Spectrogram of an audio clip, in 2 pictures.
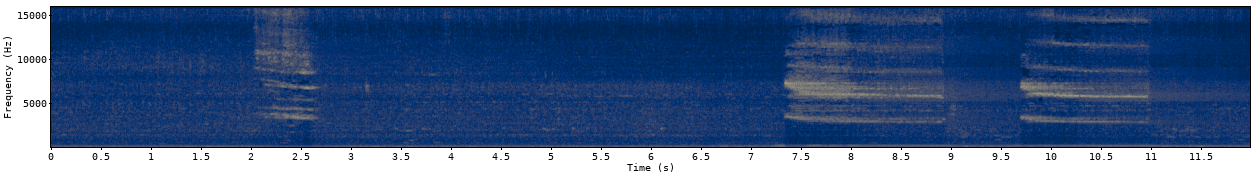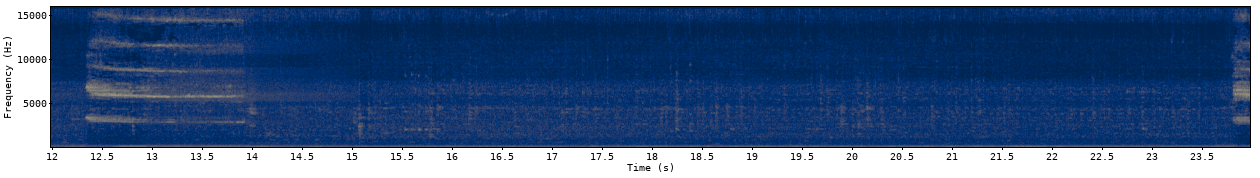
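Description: A vehicle engine hums steadily from inside the cabin.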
